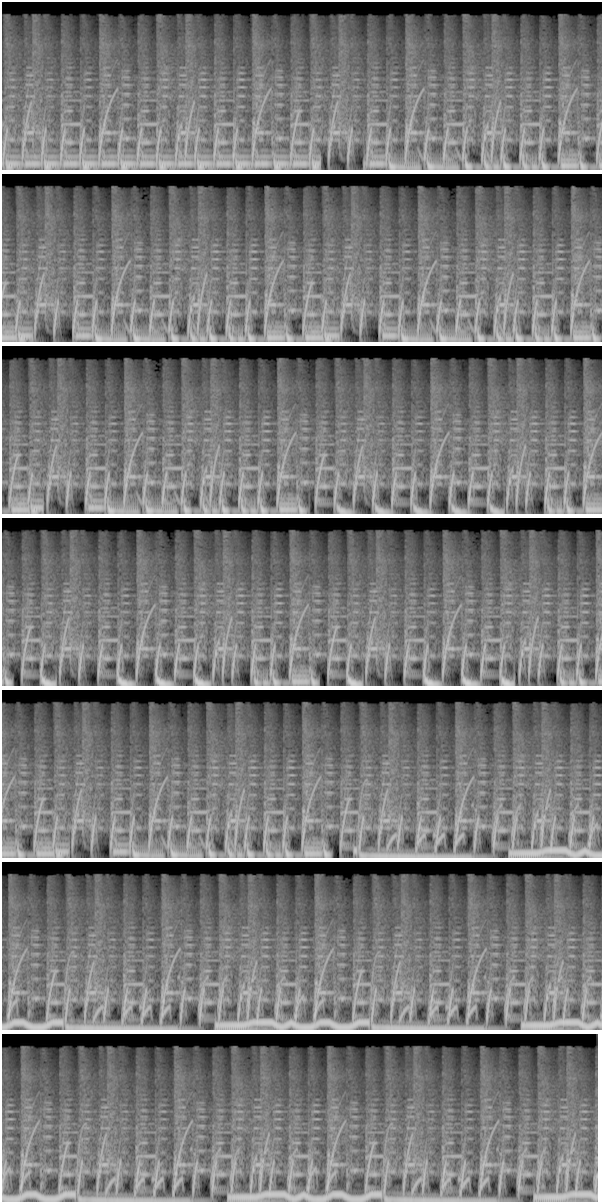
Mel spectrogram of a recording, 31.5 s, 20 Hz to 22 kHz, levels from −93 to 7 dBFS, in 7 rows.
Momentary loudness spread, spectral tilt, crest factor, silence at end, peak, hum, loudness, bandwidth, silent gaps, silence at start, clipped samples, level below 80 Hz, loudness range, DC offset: 3 LU; -4 dB/octave; 14 dB; 0 s; -2 dBFS; none; -18 LUFS; 17 kHz; none; 0 s; under 0.1%; -26 dBFS; 1 LU; under 0.1%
